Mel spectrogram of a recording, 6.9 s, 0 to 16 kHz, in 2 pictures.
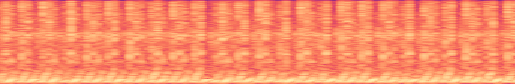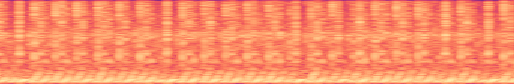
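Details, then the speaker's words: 1958 Volkswagen Beetle with 36 hp engine, sitting since 1983, cold start with loose belt: loud, raw, rapid popping at a steady idle with crisp unmuffled exhaust pulses; running with no muffler. "it needs a muffler but let's uh let's try to fire this thing up will it run cold start"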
